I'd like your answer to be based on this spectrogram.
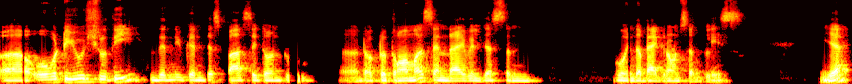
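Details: Adult male speaker; normal fluent speech.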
